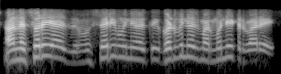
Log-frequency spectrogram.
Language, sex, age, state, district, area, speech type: Kashmiri, male, 18-30, Jammu and Kashmir, Kupwara, rural, conversation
